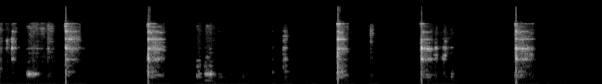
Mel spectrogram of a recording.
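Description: A metal spoon clinking and scraping against a plate and a pot as chopped onions are tipped into the pot of hot oil: about ten short, irregular clinks.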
